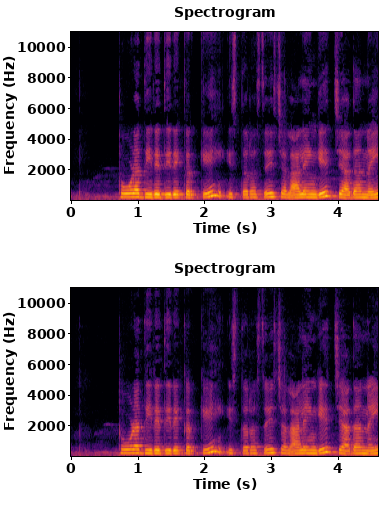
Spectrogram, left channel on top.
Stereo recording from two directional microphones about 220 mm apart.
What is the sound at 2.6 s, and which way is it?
Speech, 35° right (ahead or behind).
